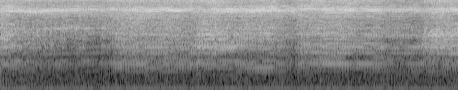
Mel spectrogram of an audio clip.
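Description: Finishing Touch Flawless battery facial hair remover running with a steady small-motor buzz as its spinning head is moved over the skin of the cheek.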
